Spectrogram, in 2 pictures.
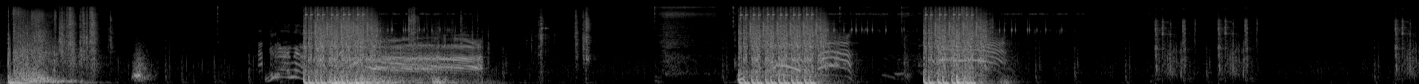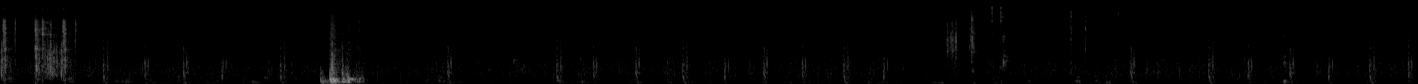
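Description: Footsteps patter on a hard floor.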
